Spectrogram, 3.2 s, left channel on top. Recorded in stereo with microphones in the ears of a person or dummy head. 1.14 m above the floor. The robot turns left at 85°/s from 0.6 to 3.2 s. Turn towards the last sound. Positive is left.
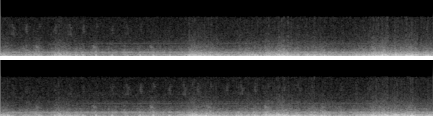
turn(degrees=155)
